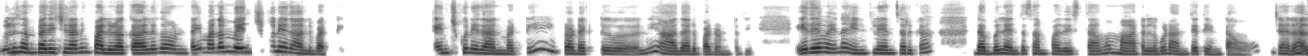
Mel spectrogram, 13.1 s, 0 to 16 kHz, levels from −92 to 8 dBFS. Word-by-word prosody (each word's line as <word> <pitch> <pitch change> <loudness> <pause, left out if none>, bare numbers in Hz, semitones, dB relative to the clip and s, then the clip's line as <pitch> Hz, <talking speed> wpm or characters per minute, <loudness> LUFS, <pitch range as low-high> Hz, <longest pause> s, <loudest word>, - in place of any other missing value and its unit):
డబ్బులు 410 -10 +1
సంపాదిచ్చడానికి 255 +1 +2
పలు 230 -3 +6
రకాలుగా 220 +4 +3
ఉంటాయి. 225 +2 -2
మనం 295 +3 +3
ఎంచుకునే 320 +3 -1
దాన్ని 200 -5 -1
బట్టి, 165 - -6 1.0
ఎంచుకునే 235 +1 -1
దాన్ని 190 -2 0
బట్టి 180 - -7 0.3
ప్రొడక్ట్‌ని 185 - -2 0.2
ఆధారపడుంటది. 175 0 -4 0.5
ఏదేమైనా 275 +1 +4
ఇన్ఫ్లుయెన్సర్‌గా 215 +2 -3 0.5
డబ్బులెంత 200 0 +1
సంపాదిస్తామో, 185 +1 -4 0.2
మాటలు 175 0 -3
కూడా 200 -1 -2
అంతే 170 +4 -3
తింటాము 145 -5 -9 0.3
జనాల 195 +3 +2
205 Hz, 105 wpm, -20 LUFS, 180-250 Hz, 1.0 s, పలు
